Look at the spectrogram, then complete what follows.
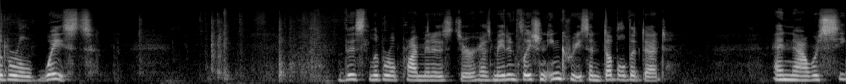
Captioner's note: speaking French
